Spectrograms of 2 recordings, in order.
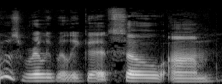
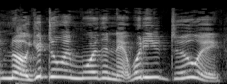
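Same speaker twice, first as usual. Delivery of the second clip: higher and a bit louder, insisting; pushy excited lady; 9 semitones higher, 4 dB louder than usual. Retold or imitated. Cafeteria lady insisting the vlogger is doing more, eagerly. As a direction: press her for the secret, eagerly. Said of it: "she's like".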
